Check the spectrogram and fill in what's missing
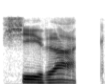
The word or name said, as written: Chirac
